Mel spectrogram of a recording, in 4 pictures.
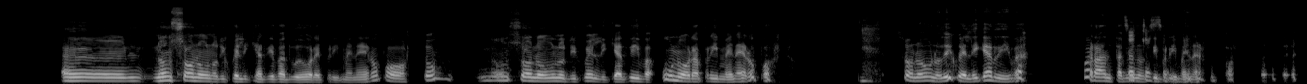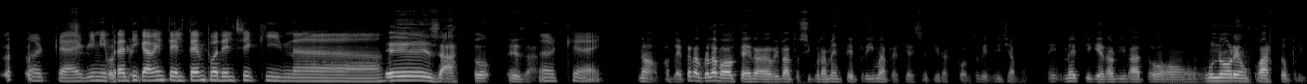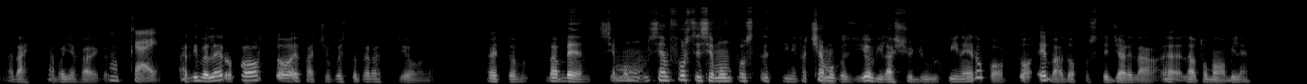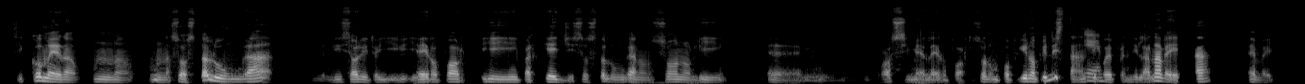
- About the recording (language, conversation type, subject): Italian, podcast, Hai una storia divertente su un imprevisto capitato durante un viaggio?
- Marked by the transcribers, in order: laughing while speaking: "aeroporto"; chuckle; laughing while speaking: "arriva"; tapping; laughing while speaking: "in aeroporto"; chuckle; "adesso" said as "aesso"; "bene" said as "ben"; "pochino" said as "popino"; other background noise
